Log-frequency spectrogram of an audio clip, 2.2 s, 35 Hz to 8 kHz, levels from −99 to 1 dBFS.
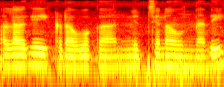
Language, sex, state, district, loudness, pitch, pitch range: Telugu, male, Andhra Pradesh, Anantapur, -19 LUFS, 125 Hz, 120-130 Hz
